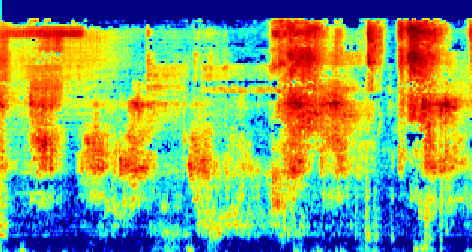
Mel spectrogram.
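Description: A string of irregular hissing swooshes, several a second, that go with the swings of a toy lightsaber.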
